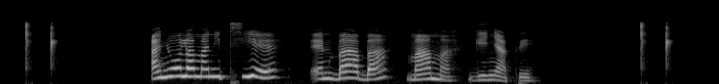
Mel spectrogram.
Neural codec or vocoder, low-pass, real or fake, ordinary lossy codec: none; 7.2 kHz; real; none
